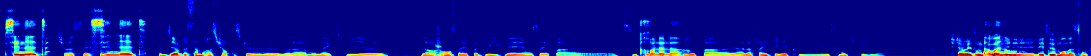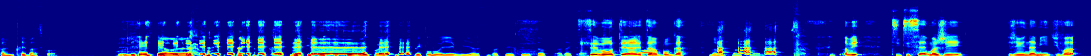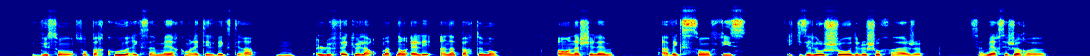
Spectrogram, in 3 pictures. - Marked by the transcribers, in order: mechanical hum; distorted speech; static; laugh; laugh; other background noise; laugh; chuckle; tapping
- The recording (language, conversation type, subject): French, unstructured, As-tu déjà eu peur de ne pas pouvoir payer tes factures ?
- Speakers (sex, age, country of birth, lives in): female, 40-44, France, United States; male, 30-34, France, France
